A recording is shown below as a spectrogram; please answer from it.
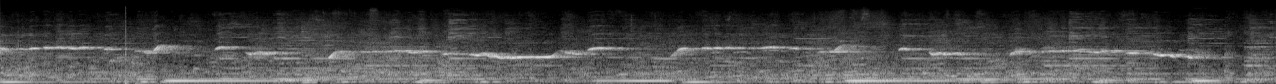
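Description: A man whistling a melody into a microphone over a strummed twelve-string acoustic guitar, the whistled notes scooping up into each phrase.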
